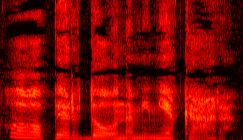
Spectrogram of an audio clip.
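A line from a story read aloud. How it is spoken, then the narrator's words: Apologetic reply. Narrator (Italian): lo zio Dodger replicò in tono di scusa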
